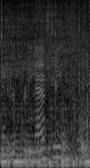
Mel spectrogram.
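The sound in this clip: Liquid pours steadily as gas and diesel are filled into red metal drip torch cans with long spouts, a continuous gurgling flow with people talking over it.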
